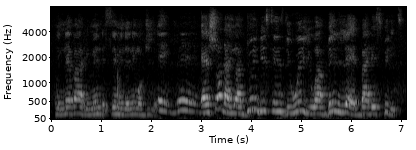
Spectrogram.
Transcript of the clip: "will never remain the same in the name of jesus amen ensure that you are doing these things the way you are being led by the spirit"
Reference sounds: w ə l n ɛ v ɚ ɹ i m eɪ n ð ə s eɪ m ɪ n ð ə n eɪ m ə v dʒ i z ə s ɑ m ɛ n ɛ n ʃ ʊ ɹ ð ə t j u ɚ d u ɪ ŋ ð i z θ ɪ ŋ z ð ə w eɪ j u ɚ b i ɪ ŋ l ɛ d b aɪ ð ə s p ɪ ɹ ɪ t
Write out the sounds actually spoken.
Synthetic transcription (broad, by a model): w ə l n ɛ v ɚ ɹ i m eɪ n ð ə s eɪ m ɪ n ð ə n eɪ m ə v dʒ i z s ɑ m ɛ ɛ n ʃ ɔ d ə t j u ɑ d u ɪ ŋ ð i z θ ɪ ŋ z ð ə w eɪ j u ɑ b i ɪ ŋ l ɛ d b aɪ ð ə s p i ɹ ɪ t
